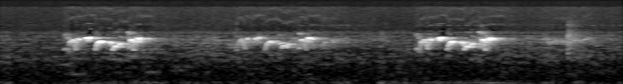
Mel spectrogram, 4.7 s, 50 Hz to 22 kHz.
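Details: Sooty-headed bulbul, lively song used to lure birds for trapping: three bubbly phrases of quick descending slurred whistles, each about half a second long and spaced roughly every 1.3 seconds, with a faint low hum.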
